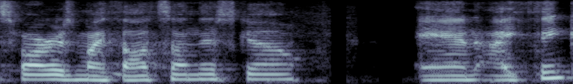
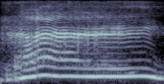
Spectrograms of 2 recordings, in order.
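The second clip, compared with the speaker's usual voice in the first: long exclamation with a high, stretched-out hey; 9 semitones higher than usual. Showing which one Rip Taylor is: Rip Taylor impression. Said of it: "Rip Taylor the one that's like".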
